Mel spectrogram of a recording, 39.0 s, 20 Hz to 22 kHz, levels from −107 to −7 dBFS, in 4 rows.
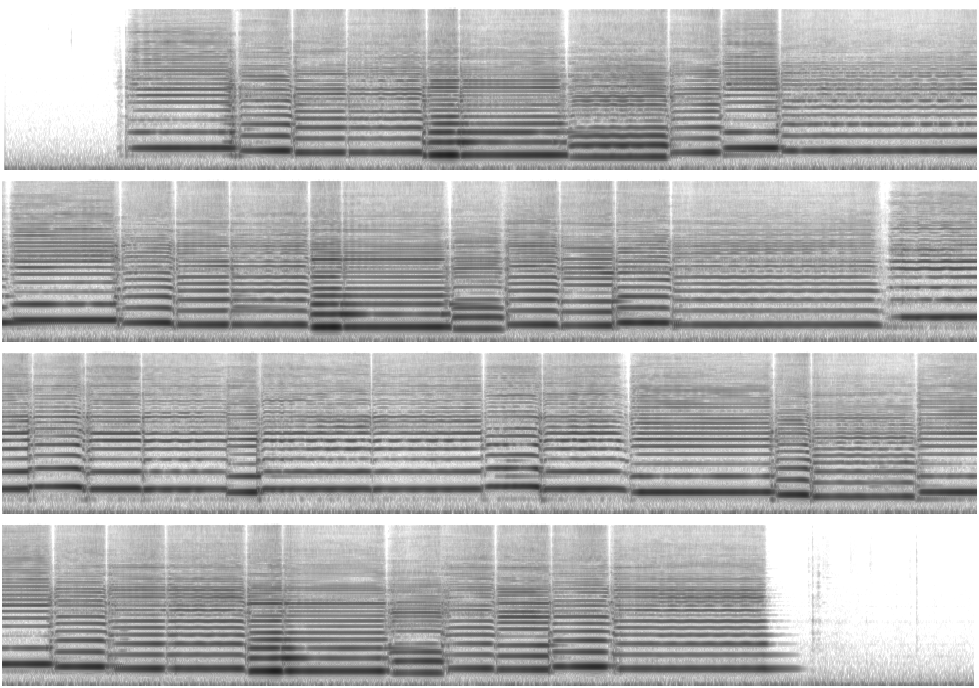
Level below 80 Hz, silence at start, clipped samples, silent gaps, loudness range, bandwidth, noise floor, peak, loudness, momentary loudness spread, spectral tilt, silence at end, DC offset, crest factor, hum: -62 dBFS; 0.5 s; under 0.1%; none; 4 LU; 19 kHz; -61 dBFS; -16 dBFS; -33 LUFS; 8 LU; -2 dB/octave; 0.05 s; under 0.1%; 18 dB; none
